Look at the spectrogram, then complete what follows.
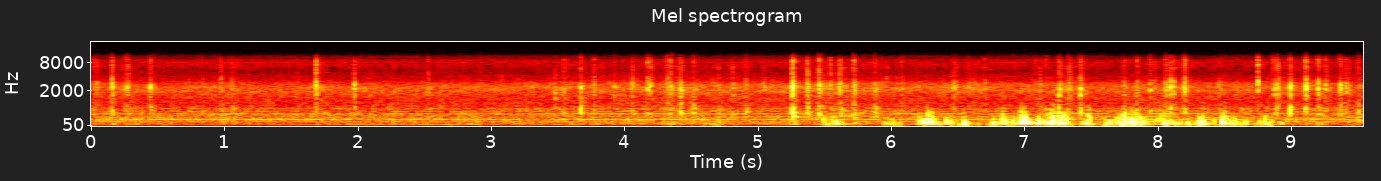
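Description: Computer keyboard keys clicking in scattered bursts of typing, sparse at first and in quick clusters later, with some duller low thumps in the second half.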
